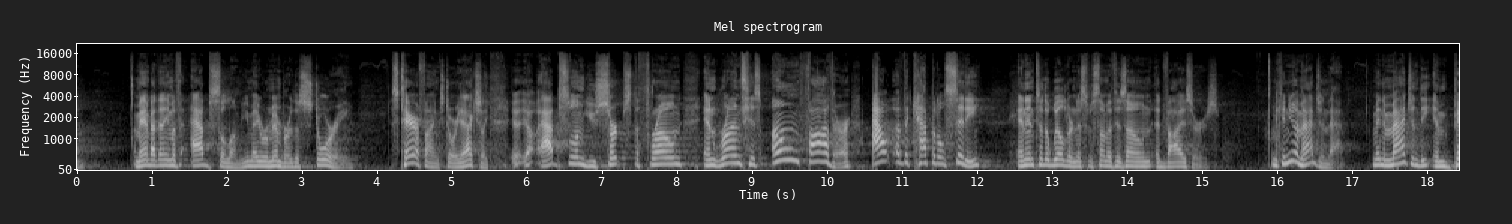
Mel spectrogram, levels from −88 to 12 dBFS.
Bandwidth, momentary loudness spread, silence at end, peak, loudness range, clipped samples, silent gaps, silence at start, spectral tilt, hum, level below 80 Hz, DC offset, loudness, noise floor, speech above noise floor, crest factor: 16.5 kHz; 11 LU; 0 s; 0 dBFS; 4 LU; under 0.1%; none; 0 s; -4.5 dB/octave; none; -62 dBFS; under 0.1%; -22 LUFS; -59 dBFS; 37 dB; 22 dB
